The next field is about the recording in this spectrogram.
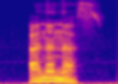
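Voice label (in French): "ananas", French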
